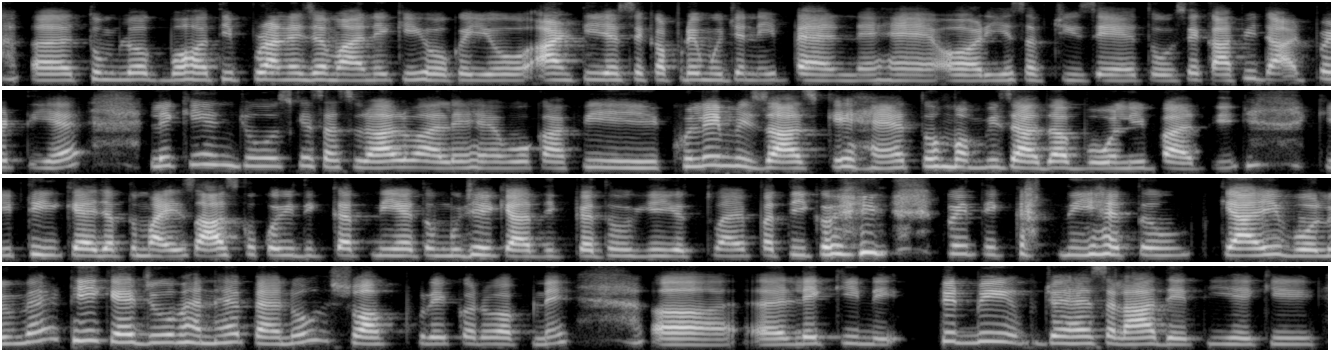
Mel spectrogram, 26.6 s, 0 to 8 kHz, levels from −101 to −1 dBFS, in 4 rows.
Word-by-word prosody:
अ, 220 Hz, 0 st, +2 dB
तुम 240 Hz, -2 st, -7 dB
लोग 235 Hz, -2 st, -4 dB
बहुत 235 Hz, +1 st, 0 dB
ही -, -, -4 dB
पुराने 235 Hz, -1 st, +4 dB
ज़माने 220 Hz, -2 st, +1 dB
की 230 Hz, +1 st, -8 dB
हो 225 Hz, -3 st, -2 dB
गई 215 Hz, 0 st, -6 dB
हो, 215 Hz, 0 st, -4 dB
आंटी 230 Hz, +2 st, +3 dB
जैसे 230 Hz, 0 st, -1 dB
कपड़े 230 Hz, 0 st, -2 dB
मुझे 225 Hz, 0 st, -7 dB
नहीं 220 Hz, 0 st, -11 dB
पहनने 205 Hz, -1 st, -1 dB
हैं 205 Hz, -1 st, -1 dB
और 205 Hz, 0 st, 0 dB
ये 215 Hz, +1 st, -8 dB
सब 225 Hz, -1 st, -7 dB
चीज़ें 210 Hz, -1 st, -6 dB
हैं, 200 Hz, 0 st, -2 dB
तो 205 Hz, -, -8 dB
उसे 215 Hz, +4 st, -6 dB
काफ़ी 210 Hz, +5 st, 0 dB
डाँट 235 Hz, -2 st, 0 dB
पड़ती 250 Hz, -2 st, -4 dB
है। 245 Hz, -, 0 dB, 0.4 s
लेकिन 320 Hz, +3 st, -4 dB
जो 290 Hz, 0 st, -5 dB
उसके 285 Hz, +1 st, -7 dB
ससुराल 245 Hz, -2 st, +3 dB
वाले 230 Hz, -2 st, 0 dB
हैं, 225 Hz, -2 st, -5 dB
वो 220 Hz, +1 st, -5 dB
काफ़ी 230 Hz, 0 st, -3 dB
खुले 285 Hz, +4 st, +5 dB
मिज़ाज़ 225 Hz, -4 st, +5 dB
के 270 Hz, -, +2 dB
हैं, 225 Hz, +2 st, +2 dB
तो 275 Hz, -, +3 dB
मम्मी 255 Hz, -2 st, -1 dB
ज़्यादा 230 Hz, -1 st, +5 dB
बोल 215 Hz, +1 st, -2 dB
नहीं 220 Hz, +1 st, -6 dB
पाती 225 Hz, +6 st, 0 dB, 0.4 s
कि 245 Hz, -, -8 dB
ठीक 260 Hz, -3 st, -2 dB
है 235 Hz, -1 st, +6 dB
जब 235 Hz, 0 st, +1 dB
तुम्हारी 225 Hz, -2 st, +2 dB
सास 230 Hz, +1 st, +6 dB
को 270 Hz, -, -7 dB
कोई 250 Hz, -1 st, -2 dB
दिक्कत 240 Hz, +1 st, -2 dB
नहीं 240 Hz, 0 st, 0 dB
है, 235 Hz, -, +3 dB
तो 250 Hz, -, -6 dB
मुझे 235 Hz, +3 st, 0 dB
क्या 220 Hz, -4 st, +5 dB
दिक्कत 215 Hz, +1 st, -4 dB
होगी, 225 Hz, -1 st, -5 dB, 0.2 s
तुम्हारे 225 Hz, +1 st, -5 dB
पति 245 Hz, +2 st, -2 dB
को -, -, +9 dB
ही 330 Hz, +5 st, +5 dB
कोई 305 Hz, -1 st, -4 dB
दिक्कत 275 Hz, +1 st, -6 dB
नहीं 260 Hz, +2 st, -1 dB
है, 285 Hz, -, +6 dB
तो 255 Hz, -1 st, -1 dB, 0.3 s
क्या 250 Hz, -2 st, +10 dB
ही 250 Hz, +3 st, +6 dB
बोलूँ 225 Hz, -1 st, -1 dB
मैं 315 Hz, +8 st, -3 dB
ठीक 345 Hz, -1 st, +2 dB
है 285 Hz, -1 st, +8 dB
जो 275 Hz, +2 st, -3 dB
मन 265 Hz, -3 st, -1 dB
है 280 Hz, +2 st, -1 dB
पहनो, 255 Hz, +8 st, -1 dB
शौक 230 Hz, -6 st, +3 dB, 0.2 s
पूरे 230 Hz, -1 st, -3 dB
करो 230 Hz, -1 st, -7 dB
अपने। 220 Hz, +1 st, -4 dB, 0.5 s
अ -, -, +2 dB
अ, 205 Hz, 0 st, +3 dB
लेकिन 240 Hz, -, -7 dB, 0.2 s
फिर 320 Hz, -1 st, +4 dB
भी 315 Hz, 0 st, +5 dB, 0.2 s
जो 255 Hz, -, +1 dB
है 245 Hz, 0 st, +3 dB
सलाह 225 Hz, -2 st, +4 dB
देती 220 Hz, +1 st, -6 dB
है 215 Hz, -, -3 dB
कि 215 Hz, +1 st, -9 dB
235 Hz, 220 wpm, -24 LUFS, 220-255 Hz, 0.5 s, क्या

